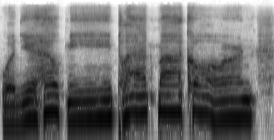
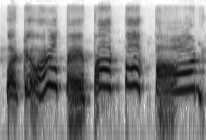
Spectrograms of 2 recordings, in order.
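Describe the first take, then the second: First: It is said in a clear, understandable voice. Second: It is said in a clucking, squawking hen voice.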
